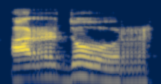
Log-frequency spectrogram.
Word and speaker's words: ardor: will also roll so final R when there's a rest after it or when there's another consonant again if it touches the consonants all it needs it will roll so in this form because we have a rest afterwards outer door and in no way do we let the O get influenced by the our it's not door right what we do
